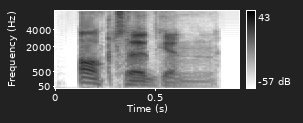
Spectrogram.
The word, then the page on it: octagon: British English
